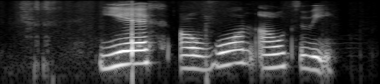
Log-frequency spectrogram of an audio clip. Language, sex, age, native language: Icelandic, male, 9, Icelandic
